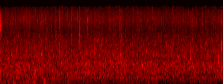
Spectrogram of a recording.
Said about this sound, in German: Die Quelle von Noiraigue ist eine der größten Karstquellen im Jura. Karstquellen haben ihr Einzugsgebiet, in dem sich das Regenwasser sammelt, in Kalksteinbergen.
